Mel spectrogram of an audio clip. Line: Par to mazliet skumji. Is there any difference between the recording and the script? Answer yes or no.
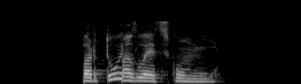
no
